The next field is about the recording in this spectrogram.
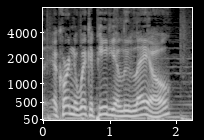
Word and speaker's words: Luleå: So this track is called Lulea, like L-U-L-E-A, which is actually a place. So there's a place in Sweden, and Wikipedia says it's pronounced Luleå. Does that sound right to you? – Luleå.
